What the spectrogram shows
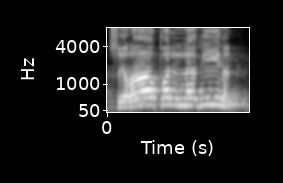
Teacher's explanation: وخد بال حضرتك، الذين احنا اتفقنا على ان الذال تخرج من طرف اللسان مع طرف الاسنان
